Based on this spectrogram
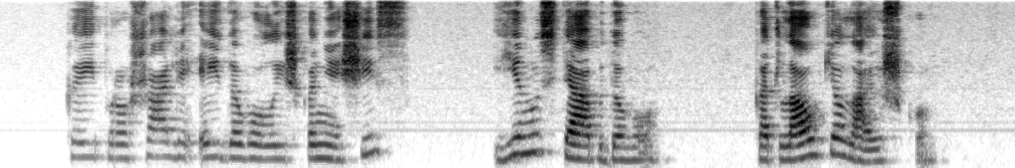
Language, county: Lithuanian, Panevėžys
